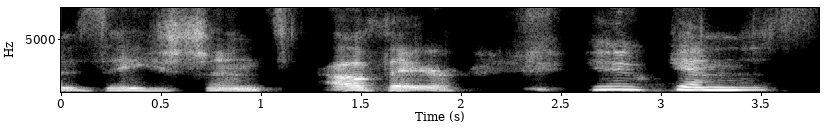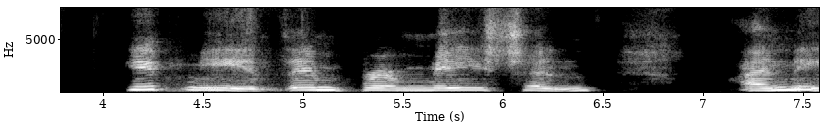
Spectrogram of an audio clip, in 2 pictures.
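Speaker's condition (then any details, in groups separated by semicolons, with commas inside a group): Severe anoxic brain injury; severe, wheelchair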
